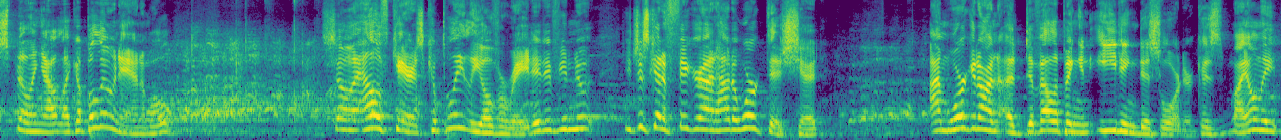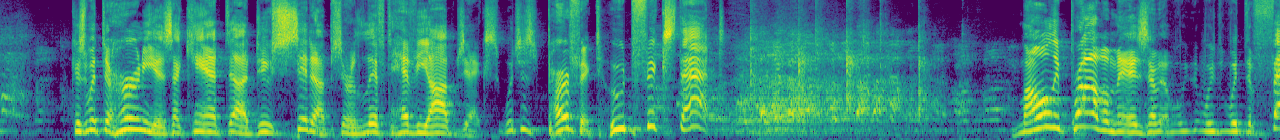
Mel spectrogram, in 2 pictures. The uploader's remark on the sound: performs live in his hometown of Bisbee, Arizona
